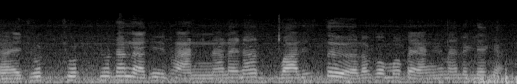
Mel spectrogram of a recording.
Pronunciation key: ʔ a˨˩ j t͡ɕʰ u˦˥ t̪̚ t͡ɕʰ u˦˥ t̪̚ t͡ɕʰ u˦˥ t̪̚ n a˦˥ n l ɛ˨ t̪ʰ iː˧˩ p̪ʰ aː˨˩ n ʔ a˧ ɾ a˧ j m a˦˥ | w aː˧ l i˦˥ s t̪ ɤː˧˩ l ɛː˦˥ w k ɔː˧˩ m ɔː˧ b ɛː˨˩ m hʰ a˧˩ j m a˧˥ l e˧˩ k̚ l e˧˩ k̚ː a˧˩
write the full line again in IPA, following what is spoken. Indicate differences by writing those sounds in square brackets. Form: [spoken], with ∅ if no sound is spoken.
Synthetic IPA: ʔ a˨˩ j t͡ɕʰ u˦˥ t̪̚ t͡ɕʰ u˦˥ t̪̚ t͡ɕʰ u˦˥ t̪̚ n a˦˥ n l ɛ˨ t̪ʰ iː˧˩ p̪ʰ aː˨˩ n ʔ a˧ ɾ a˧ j [n] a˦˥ | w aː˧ l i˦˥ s t̪ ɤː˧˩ l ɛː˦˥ w k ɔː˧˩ m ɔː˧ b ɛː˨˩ [ŋ] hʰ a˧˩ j m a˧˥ l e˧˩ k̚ l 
